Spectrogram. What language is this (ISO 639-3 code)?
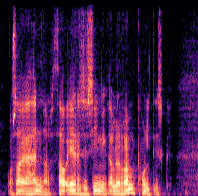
isl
